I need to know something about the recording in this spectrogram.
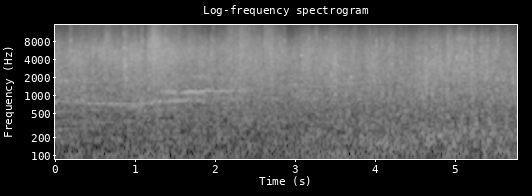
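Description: A deep rumbling roar of explosions and crashing debris goes on throughout.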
